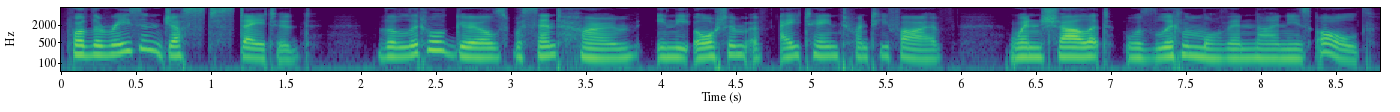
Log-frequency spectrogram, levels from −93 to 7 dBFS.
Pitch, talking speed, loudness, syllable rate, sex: 180 Hz, 185 wpm, -21 LUFS, 4.8 syllables/s, female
